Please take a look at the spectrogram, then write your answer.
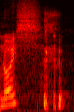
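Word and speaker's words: Noyes: adam adam takes place his name is mr noice and it's spelt n-o-y-e-s anyways at the mountains of madness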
